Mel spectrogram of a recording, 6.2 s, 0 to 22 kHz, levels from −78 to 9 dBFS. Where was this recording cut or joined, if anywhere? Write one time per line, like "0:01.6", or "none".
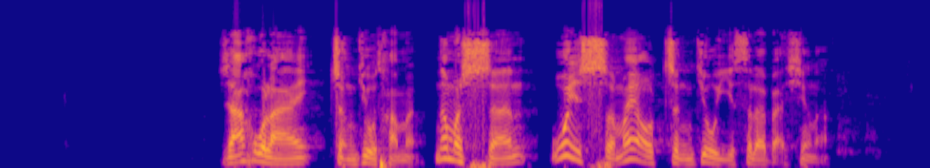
0:02.2
0:02.8
0:03.6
